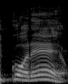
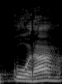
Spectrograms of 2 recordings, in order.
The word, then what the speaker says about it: Coré: Depois de Asaf, os filhos de Coré, ou Corá, dependendo da tradução, escrevendo 10 salmos.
